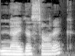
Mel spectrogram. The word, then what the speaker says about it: Negasonic: how do you say that word is it Nega Sonic you got it teenage Warhead bored in school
